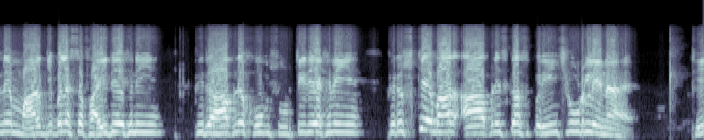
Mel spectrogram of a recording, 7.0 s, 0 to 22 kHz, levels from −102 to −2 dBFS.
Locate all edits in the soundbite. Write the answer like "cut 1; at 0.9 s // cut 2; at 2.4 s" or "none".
none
